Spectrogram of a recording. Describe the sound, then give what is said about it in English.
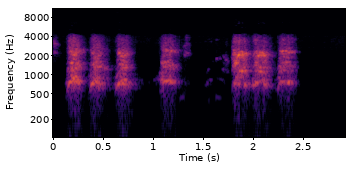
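Dogs barking in quick sharp bursts, a run of about four barks, a short pause, then another tight cluster of three, loud and clear with no voices. “it was tough to do the show with all these barking dogs”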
